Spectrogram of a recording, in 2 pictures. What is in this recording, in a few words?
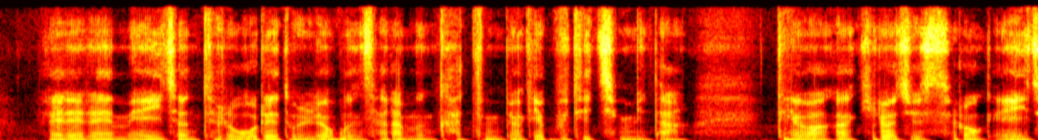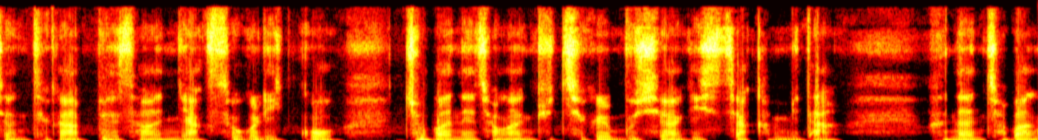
audiobook ko; ai agent memory context engineering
